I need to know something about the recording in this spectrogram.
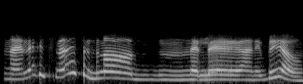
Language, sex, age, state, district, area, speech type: Odia, female, 18-30, Odisha, Kendujhar, urban, conversation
